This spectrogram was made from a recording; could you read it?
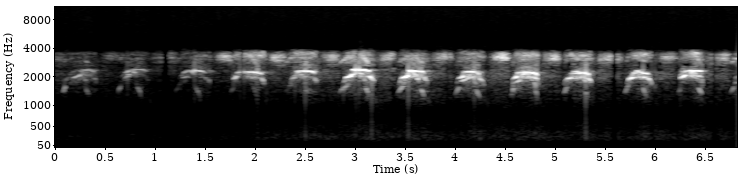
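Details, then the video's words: Black Stork pair at their nest in the Łódź region of Poland on 8 April 2022, greeting and courting in the evening after arriving a day apart. Wheezy, downslurred whistled notes repeat about twice a second, growing louder, with a faint low rustle. "Bocian czarny RDLP i UŁ w Łodzi (PL) - Fermina & Florek, przywitanie i wieczorne amory"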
